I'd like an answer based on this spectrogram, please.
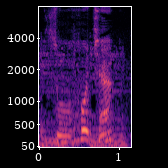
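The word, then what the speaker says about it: sunqucha: Bueno, estas expresiones se pronuncian de esta manera, sunhucha y sunhuchayay.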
